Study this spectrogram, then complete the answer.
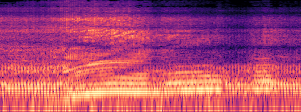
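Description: A dirt bike engine revs up and rises in pitch.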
